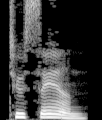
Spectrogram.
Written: toussaint

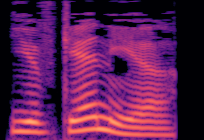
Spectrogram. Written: evgenia

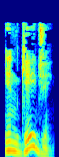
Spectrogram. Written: engaging

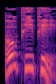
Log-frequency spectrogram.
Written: opp

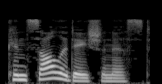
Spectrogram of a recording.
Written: consolidationist

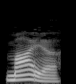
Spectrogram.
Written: myah

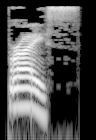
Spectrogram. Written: brice

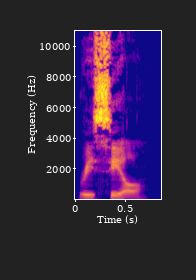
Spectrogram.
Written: reseal

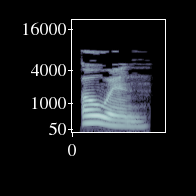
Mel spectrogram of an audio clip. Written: owen

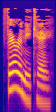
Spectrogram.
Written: pherenike

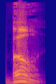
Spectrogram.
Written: bone

